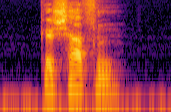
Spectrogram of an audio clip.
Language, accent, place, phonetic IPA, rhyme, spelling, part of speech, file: German, Germany, Berlin, [ɡəˈʃafn̩], -afn̩, geschaffen, adjective / verb, De-geschaffen.ogg
- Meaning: past participle of schaffen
